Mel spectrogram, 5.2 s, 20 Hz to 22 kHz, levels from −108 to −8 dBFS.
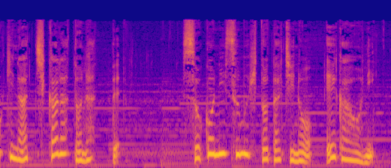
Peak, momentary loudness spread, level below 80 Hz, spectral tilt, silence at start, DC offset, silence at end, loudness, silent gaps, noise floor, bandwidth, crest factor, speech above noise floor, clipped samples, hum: -16 dBFS; 11 LU; -64 dBFS; -5 dB/octave; 0 s; under 0.1%; 0.25 s; -29 LUFS; none; -53 dBFS; 13.5 kHz; 14 dB; 25 dB; under 0.1%; none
